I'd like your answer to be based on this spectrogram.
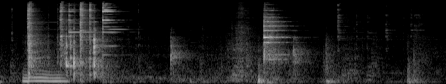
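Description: Cutlery and dishes clink as someone gathers utensils at a kitchen counter, a loud clatter at first followed by scattered lighter metallic taps.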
